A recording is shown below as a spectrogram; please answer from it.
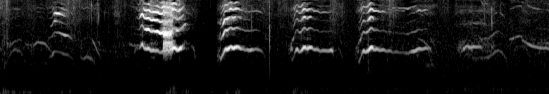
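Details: Toy Australian Shepherd puppies from a litter giving high, bent whines and yelps, each arching up then down, about one every half second, one louder squeal near the start, over a faint low background hum.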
